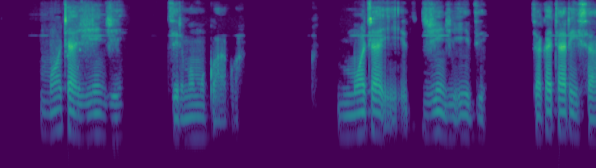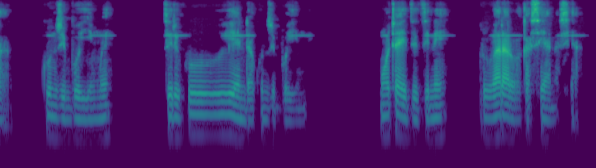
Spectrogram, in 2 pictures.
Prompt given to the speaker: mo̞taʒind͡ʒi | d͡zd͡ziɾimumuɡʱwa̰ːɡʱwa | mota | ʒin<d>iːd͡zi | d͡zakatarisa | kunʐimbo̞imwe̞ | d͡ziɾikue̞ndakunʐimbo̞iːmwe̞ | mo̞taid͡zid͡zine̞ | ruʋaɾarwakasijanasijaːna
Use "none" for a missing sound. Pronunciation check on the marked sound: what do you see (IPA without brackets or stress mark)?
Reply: d͡ʒ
